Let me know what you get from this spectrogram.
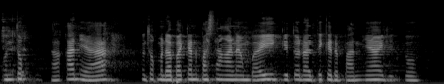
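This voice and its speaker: A woman's bright, sharp tone with monotone, flat intonation. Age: young. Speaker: audience member asking a question. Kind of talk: Q&A question at religious talk. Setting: mosque gathering. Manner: halting, many fillers.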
